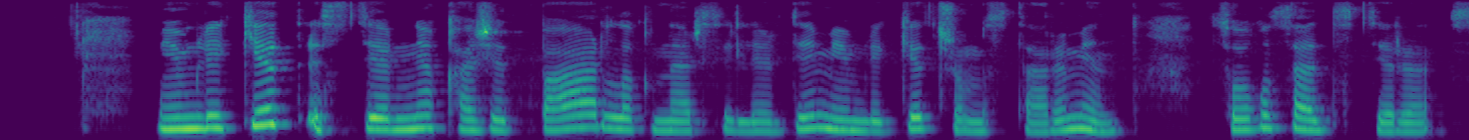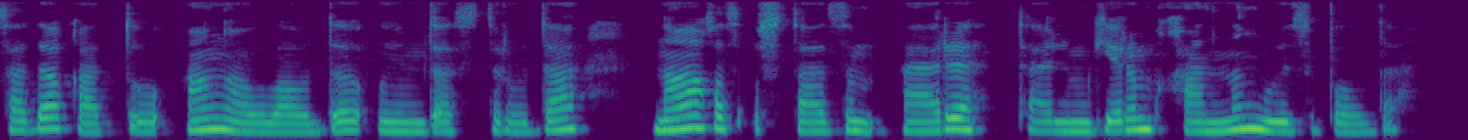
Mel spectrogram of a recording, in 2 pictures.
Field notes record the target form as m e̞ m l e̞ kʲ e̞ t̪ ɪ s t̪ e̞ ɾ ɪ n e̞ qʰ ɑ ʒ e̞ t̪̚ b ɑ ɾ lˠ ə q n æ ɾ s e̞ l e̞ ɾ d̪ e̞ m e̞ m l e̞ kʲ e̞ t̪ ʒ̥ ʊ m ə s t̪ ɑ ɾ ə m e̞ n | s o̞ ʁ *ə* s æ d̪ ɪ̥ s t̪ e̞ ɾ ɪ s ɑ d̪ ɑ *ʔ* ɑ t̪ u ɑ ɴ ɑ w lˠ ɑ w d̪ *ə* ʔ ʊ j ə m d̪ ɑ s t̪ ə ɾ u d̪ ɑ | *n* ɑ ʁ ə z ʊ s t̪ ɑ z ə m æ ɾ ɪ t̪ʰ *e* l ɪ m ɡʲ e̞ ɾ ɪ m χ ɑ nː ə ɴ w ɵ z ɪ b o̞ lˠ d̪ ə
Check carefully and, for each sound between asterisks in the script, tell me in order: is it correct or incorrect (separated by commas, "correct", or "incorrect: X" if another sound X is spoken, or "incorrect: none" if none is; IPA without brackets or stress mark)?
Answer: correct, incorrect: q, correct, correct, incorrect: æ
